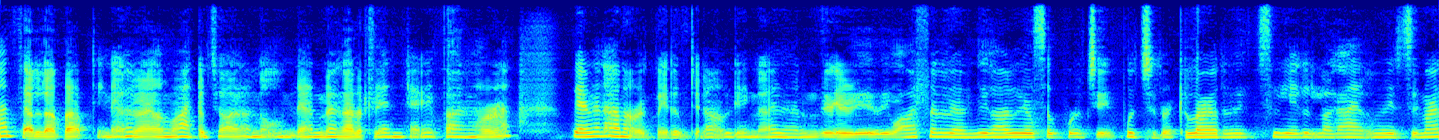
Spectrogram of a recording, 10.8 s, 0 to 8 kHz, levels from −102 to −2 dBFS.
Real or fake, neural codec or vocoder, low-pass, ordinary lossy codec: fake; codec, 16 kHz, 0.5 kbps, FreqCodec, larger model; none; none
